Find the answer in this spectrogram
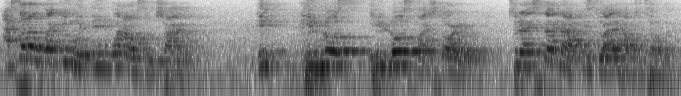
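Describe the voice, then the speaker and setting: A man giving a lively motivational talk to an audience, animated, repeating himself and laughing often. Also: extremely high pitch, brisk, slight background noise. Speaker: speaker at a creators' session. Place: indoor event room with audience. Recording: echoey event hall, from far off.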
